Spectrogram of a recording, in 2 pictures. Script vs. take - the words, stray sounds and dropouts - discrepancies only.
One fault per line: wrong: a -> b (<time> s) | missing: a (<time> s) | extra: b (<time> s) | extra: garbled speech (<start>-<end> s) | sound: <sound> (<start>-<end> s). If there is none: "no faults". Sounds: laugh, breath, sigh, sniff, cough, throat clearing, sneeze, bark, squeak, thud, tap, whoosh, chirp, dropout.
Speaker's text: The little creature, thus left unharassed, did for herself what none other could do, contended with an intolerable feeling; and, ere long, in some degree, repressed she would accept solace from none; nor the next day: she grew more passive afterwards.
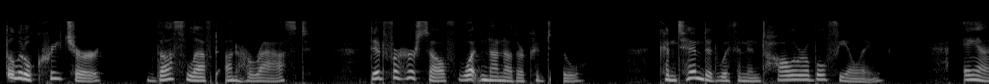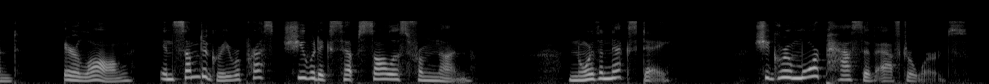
sound: dropout (5.5-5.6 s)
